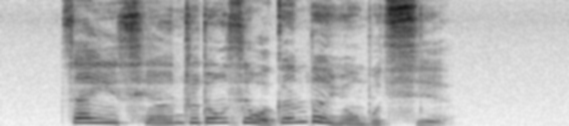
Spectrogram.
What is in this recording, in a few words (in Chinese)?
使用道具, BattleCry; 薇薇安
